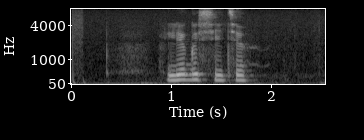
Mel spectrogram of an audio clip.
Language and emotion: Russian, neutral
